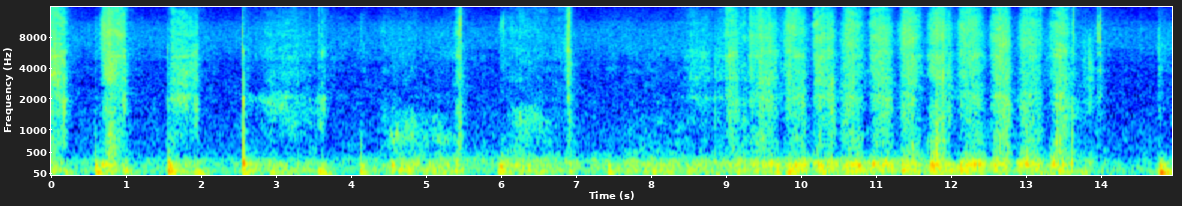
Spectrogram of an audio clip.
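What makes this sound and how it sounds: Long fingernails scratch a large cream solid wax pillar candle lying on its side. Sparse, sharp scratches come first, then a quick, steady run of rhythmic scraping strokes. A soft low rumble sits underneath throughout.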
